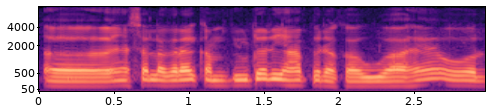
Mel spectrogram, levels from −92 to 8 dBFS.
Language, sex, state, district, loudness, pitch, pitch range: Hindi, male, Madhya Pradesh, Bhopal, -13 LUFS, 140 Hz, 125-145 Hz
